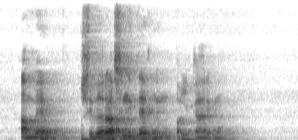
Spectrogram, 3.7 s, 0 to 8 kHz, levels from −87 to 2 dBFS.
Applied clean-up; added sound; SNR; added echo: none; Bass drum; 10 dB; reverberation time 0.8 s.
